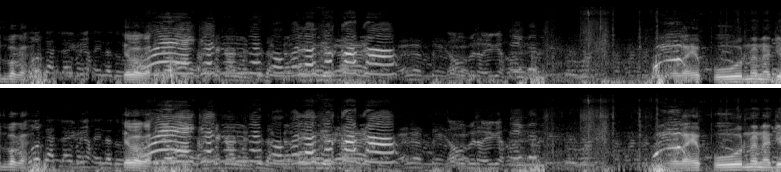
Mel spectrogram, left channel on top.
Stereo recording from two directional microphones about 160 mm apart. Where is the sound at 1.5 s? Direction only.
35° right (ahead or behind).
